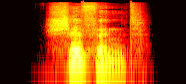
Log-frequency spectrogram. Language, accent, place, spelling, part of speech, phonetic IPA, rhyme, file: German, Germany, Berlin, schiffend, verb, [ˈʃɪfn̩t], -ɪfn̩t, De-schiffend.ogg
- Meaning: present participle of schiffen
